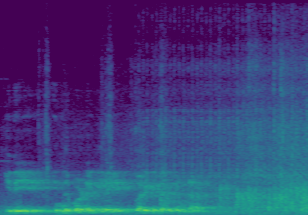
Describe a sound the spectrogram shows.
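A man speaks formally through a microphone.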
